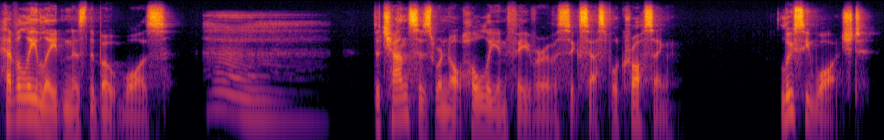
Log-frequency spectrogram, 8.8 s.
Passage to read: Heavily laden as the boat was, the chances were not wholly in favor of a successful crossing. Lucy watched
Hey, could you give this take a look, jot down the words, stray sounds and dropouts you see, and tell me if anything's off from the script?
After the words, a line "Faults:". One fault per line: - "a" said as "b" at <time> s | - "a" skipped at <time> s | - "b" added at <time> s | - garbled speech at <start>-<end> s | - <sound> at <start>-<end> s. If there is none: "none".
Heavily laden as the boat was, the chances were not wholly in favor of a successful crossing. Lucy watched
Faults:
- sigh at 2.0-3.3 s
